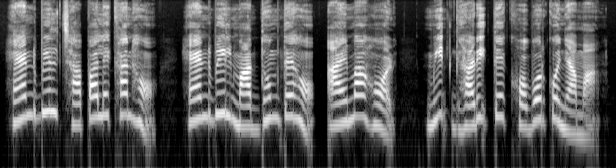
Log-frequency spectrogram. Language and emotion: Santali, neutral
